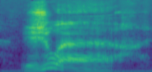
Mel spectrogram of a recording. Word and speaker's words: joueur: Et donc là, le verbe être joueur. J-O-U, joue. E-U-R, heure. Joueur. En deux syllabes.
